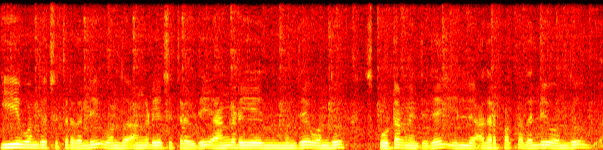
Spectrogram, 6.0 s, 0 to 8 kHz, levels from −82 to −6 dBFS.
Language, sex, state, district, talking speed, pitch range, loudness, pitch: Kannada, male, Karnataka, Koppal, 160 wpm, 135-150 Hz, -15 LUFS, 140 Hz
